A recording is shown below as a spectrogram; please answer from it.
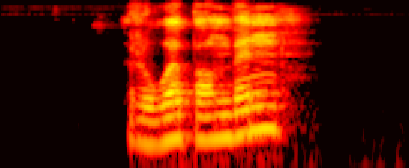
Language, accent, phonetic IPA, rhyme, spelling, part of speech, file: German, Austria, [ˈʁoːɐ̯ˌbɔmbn̩], -oːɐ̯bɔmbn̩, Rohrbomben, noun, De-at-Rohrbomben.ogg
- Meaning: plural of Rohrbombe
